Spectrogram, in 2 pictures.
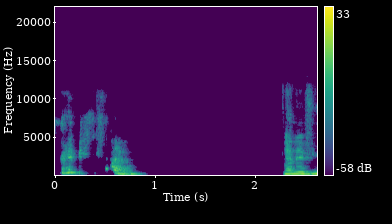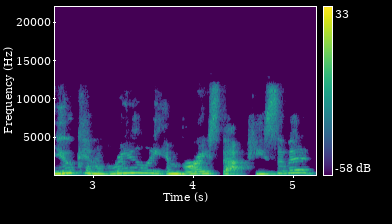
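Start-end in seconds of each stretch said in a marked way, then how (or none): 0.1-0.9 high, soft mock-excited voice; pitched-up, hushed playful plea; eager client. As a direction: imitate a delighted client asking for more. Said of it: "stand up and go".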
